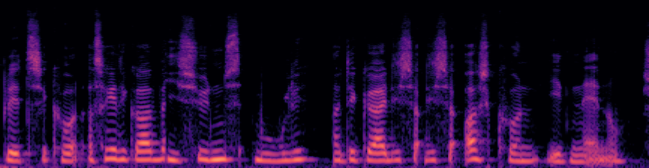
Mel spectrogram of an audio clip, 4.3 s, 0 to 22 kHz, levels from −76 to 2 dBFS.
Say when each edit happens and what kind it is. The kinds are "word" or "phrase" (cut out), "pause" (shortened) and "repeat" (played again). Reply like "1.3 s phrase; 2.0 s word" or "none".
1.1 s word; 1.7 s word; 2.8 s repeat

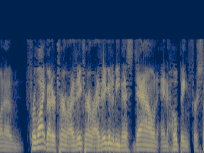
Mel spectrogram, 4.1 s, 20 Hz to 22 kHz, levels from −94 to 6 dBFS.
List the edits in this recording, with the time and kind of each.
0.9 s phrase; 1.6 s repeat; 2.4 s phrase

